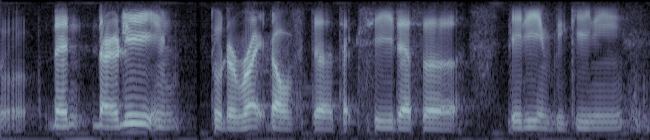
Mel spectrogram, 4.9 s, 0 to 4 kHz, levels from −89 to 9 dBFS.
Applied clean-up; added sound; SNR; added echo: none; none; none; none.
